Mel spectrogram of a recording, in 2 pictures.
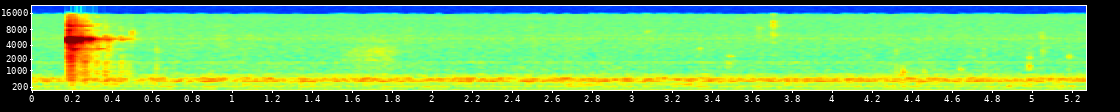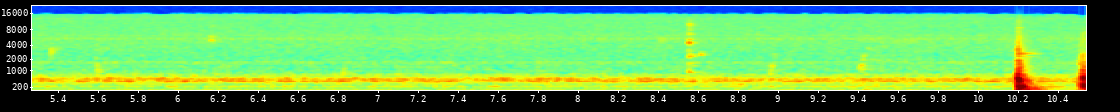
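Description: A sharp clink from a glass water bottle just after the start. Then water is drunk from the bottle, heard as faint soft drinking sounds over a low steady hum.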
